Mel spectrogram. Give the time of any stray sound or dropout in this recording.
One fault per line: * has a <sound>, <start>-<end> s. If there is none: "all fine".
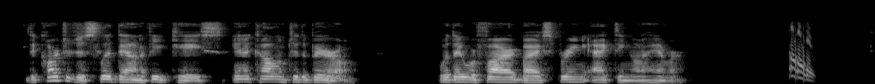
* has a chirp, 7.9-8.2 s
